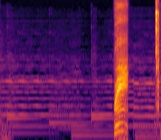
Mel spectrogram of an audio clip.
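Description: A single short duck quack sound effect about one and a half seconds in, over soft background music with held notes.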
